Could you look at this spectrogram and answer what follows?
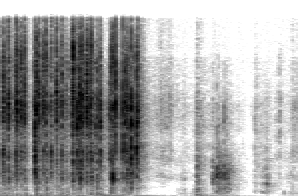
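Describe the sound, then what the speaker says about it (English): Llewellyn tarot cards are shuffled by hand, a quiet rapid riffle of papery flicks followed by softer, scattered rustling. "you know how Llewellyn cards shuffle. They shuffle amazingly."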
